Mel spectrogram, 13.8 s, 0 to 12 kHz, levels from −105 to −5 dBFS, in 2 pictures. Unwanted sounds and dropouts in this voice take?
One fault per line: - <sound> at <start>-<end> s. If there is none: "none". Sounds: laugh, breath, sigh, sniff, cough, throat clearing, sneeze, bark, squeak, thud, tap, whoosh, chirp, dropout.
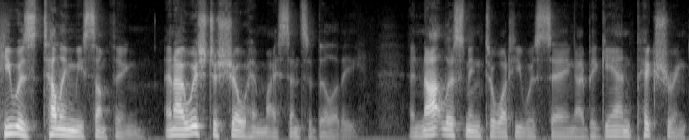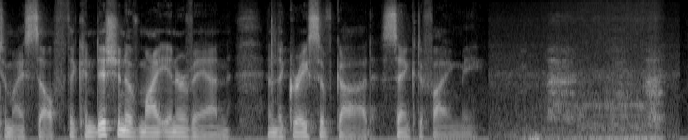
- breath at 12.0-13.6 s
